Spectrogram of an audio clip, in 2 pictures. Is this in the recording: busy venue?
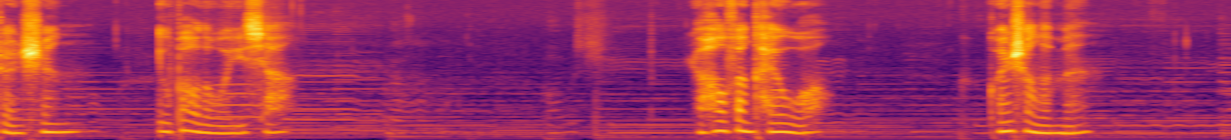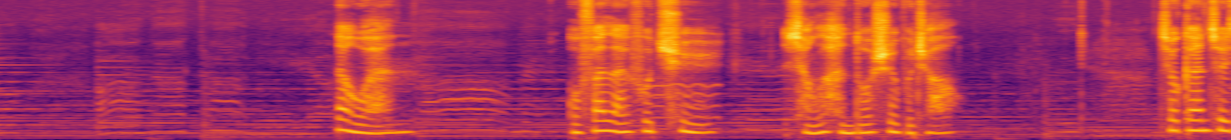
no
